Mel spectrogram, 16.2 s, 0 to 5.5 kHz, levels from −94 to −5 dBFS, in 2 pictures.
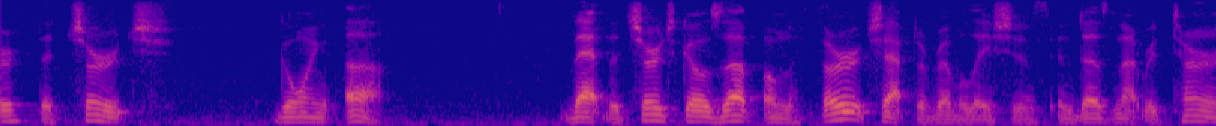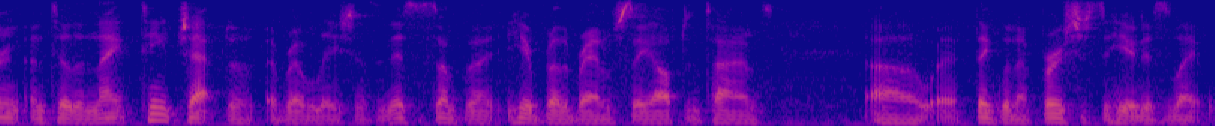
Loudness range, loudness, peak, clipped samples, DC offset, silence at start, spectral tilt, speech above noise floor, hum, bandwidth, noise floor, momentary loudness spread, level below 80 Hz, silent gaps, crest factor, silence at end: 7 LU; -52 LUFS; -30 dBFS; under 0.1%; under 0.1%; 0 s; -4 dB/octave; 25 dB; none; 5.4 kHz; -77 dBFS; 12 LU; -74 dBFS; none; 22 dB; 0 s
